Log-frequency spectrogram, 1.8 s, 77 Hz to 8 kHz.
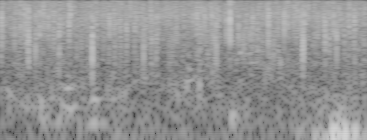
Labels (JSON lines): {"label": "biophony, cascading saw", "recorder": "SoundTrap 300"}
